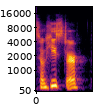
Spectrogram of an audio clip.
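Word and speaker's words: Heaster: Aunt Zona Hester, pronounced like Easter with an H, Hester, was living with her mother, Mary Jane, in Greenbrier County, West Virginia, when she met a man named Ursmus Stribling Trout Shoe.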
